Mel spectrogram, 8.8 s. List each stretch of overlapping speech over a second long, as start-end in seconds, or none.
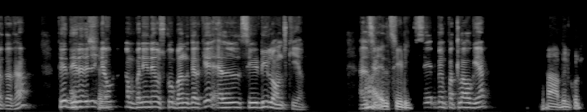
none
